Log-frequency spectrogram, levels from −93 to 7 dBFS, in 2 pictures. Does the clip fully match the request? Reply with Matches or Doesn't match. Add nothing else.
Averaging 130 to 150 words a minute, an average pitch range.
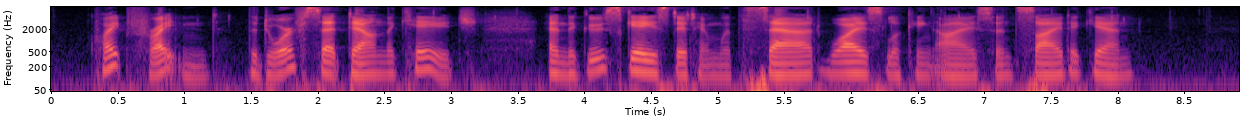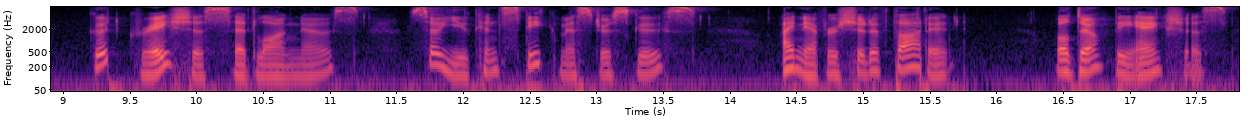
Matches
